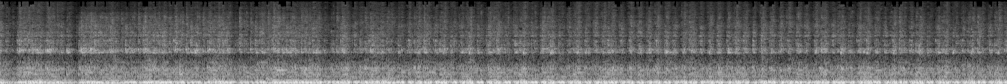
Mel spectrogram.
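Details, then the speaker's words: 1971 Dodge Demon with rebuilt 318 V8 (273 heads, replaced cam, Edelbrock intake, Holley 750), cold start at 30 degrees: loud lumpy idle with sharp ticking puffs each firing pulse; header leak from cheap kit gaskets, to be replaced. "I do have headers are leaking. I used those cheap gaskets that came in the kit. I'll be replacing those with some better ones that'll take care of that."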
